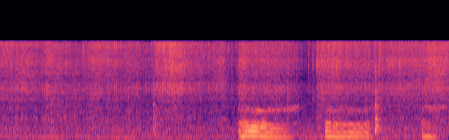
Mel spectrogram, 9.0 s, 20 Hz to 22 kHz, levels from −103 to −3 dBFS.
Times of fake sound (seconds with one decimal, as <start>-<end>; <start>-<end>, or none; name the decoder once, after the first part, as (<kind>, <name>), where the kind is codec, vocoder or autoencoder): 2.3-2.8 (vocoder, Vocos); 6.1-8.3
